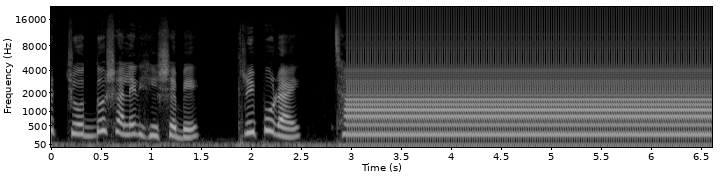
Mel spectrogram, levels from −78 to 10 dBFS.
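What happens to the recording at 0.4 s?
Nothing goes wrong at 0.4 s; the speech carries on intact through that moment.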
